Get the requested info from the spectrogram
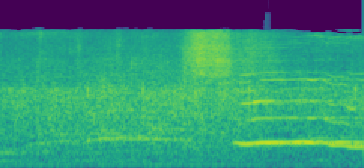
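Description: Audience applauding during a pause in a live song. A held note from the singer and band comes back in near the end.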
